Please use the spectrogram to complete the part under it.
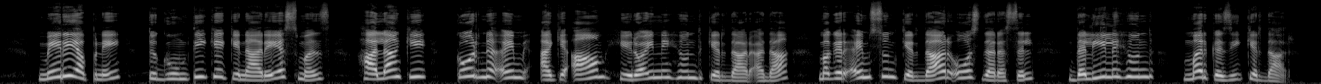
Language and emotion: Kashmiri, neutral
